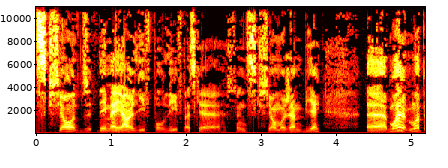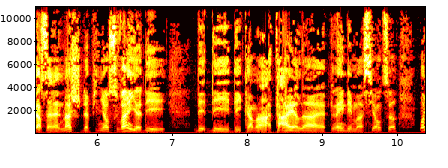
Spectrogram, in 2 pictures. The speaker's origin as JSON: {"language": "French", "region": "Quebec", "country": "Canada", "said": "Oui, il y a le fait que je suis québécois aussi"}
